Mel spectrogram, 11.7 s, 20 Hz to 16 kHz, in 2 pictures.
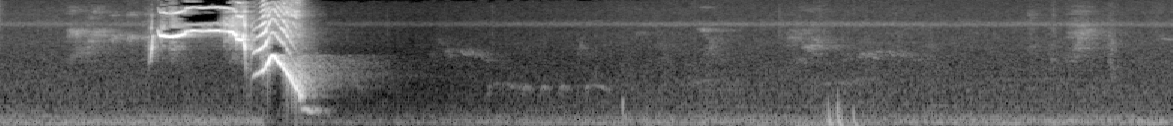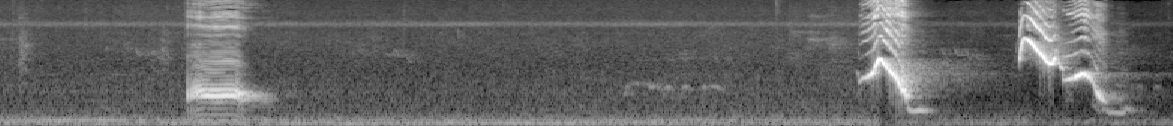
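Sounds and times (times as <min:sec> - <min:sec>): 
hill myna high clear whistle dropping into buzzy downslur: 0:00.8 - 0:01.7, 0:10.2 - 0:11.6.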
